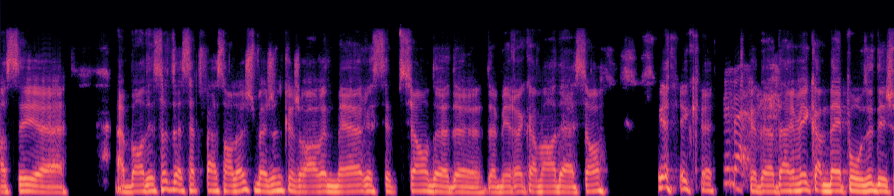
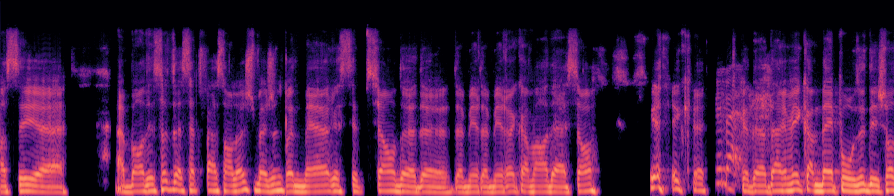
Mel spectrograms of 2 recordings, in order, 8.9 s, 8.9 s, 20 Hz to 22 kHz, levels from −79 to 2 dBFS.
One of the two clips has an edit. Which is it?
second; 2 cuts; at 2.9 s, 4.8 s

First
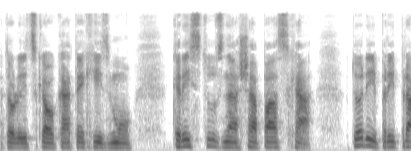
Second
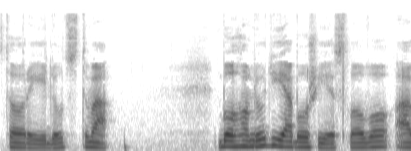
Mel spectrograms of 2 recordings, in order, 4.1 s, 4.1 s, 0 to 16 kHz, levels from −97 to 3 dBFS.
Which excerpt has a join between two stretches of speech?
second; 2 cuts; at 2.5 s, 2.9 s

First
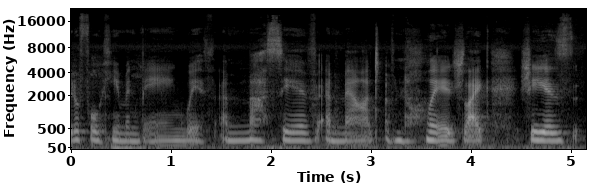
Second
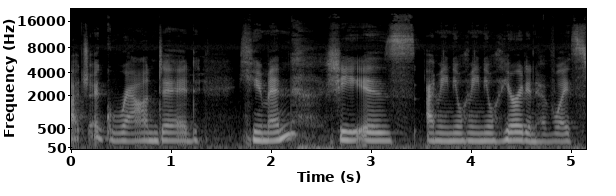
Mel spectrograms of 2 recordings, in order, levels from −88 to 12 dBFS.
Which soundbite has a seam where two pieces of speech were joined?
second; 1 cut; at 3.9 s

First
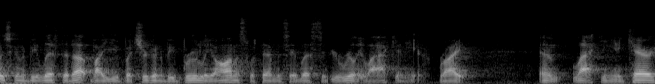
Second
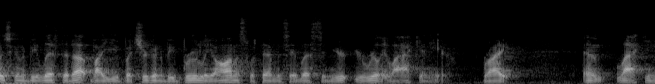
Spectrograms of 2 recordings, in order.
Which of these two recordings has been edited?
first; 2 cuts; at 3.3 s, 4.3 s

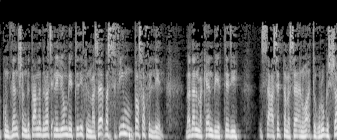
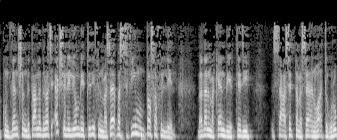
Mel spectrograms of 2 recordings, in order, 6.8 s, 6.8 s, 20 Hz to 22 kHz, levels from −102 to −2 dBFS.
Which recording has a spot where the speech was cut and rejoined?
first; 1 cut; at 1.1 s

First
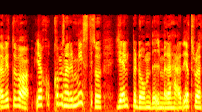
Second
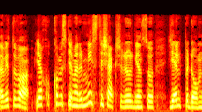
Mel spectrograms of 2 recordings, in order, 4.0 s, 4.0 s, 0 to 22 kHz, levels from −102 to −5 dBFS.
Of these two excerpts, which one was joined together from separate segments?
first; 2 cuts; at 1.3 s, 1.8 s

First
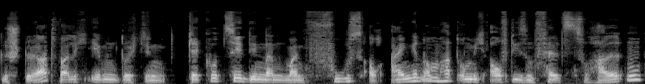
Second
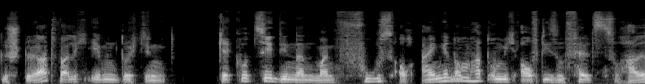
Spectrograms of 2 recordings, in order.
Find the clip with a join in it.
first; 1 cut; at 1.8 s

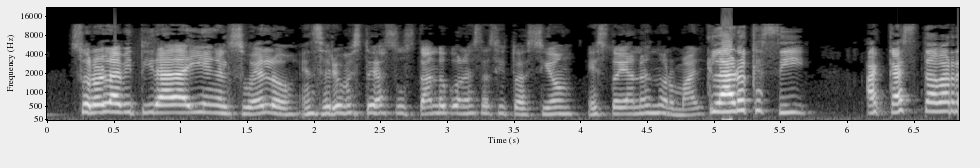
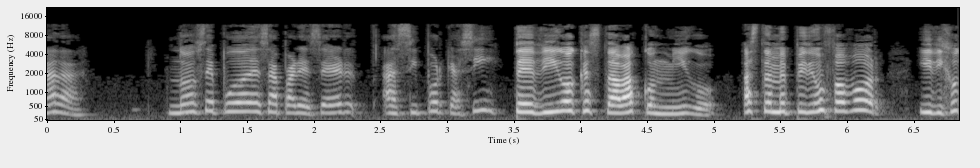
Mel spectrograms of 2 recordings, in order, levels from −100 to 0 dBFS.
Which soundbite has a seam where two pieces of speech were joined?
second; 1 cut; at 5.1 s

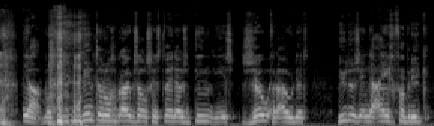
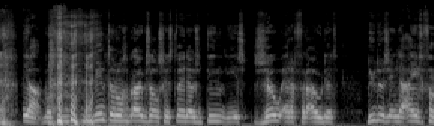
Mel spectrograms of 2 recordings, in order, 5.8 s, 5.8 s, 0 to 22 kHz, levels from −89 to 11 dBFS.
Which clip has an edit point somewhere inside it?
first; 2 cuts; at 0.9 s, 3.6 s

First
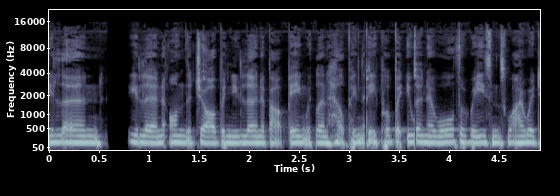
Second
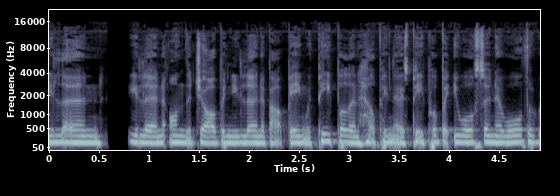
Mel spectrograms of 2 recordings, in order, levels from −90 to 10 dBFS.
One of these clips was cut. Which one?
first; 3 cuts; at 2.7 s, 3.2 s, 3.7 s

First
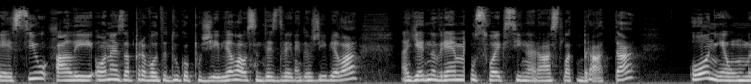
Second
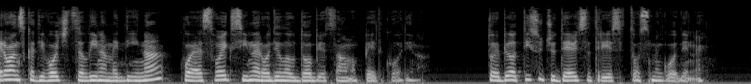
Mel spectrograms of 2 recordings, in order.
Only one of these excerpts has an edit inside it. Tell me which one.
first; 4 cuts; at 1.6 s, 2.9 s, 4.6 s, 5.7 s

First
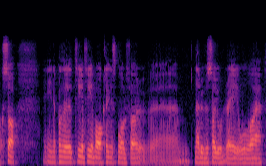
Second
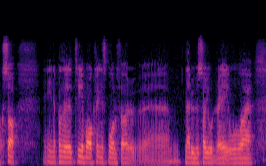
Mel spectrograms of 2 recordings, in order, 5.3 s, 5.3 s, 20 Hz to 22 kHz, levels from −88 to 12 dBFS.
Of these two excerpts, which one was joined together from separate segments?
first; 1 cut; at 1.7 s

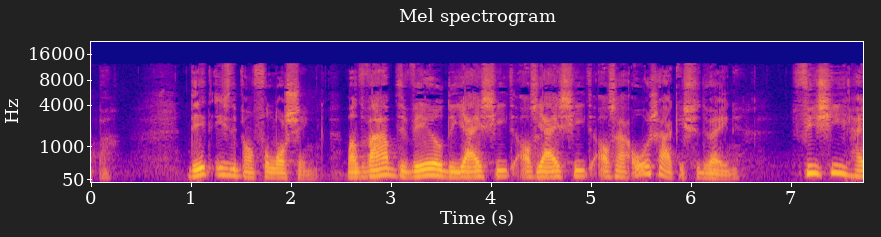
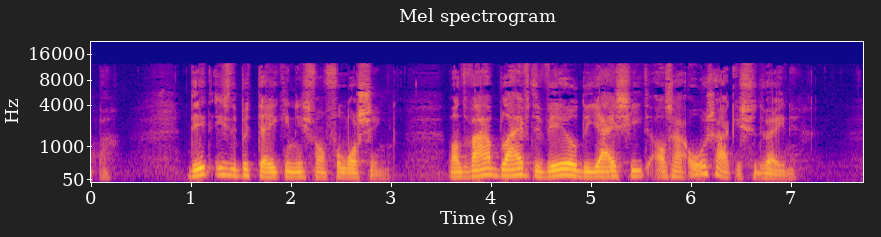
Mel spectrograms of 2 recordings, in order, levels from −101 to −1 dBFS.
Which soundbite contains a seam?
first; 5 cuts; at 1.5 s, 2.4 s, 3.0 s, 4.4 s, 6.6 s

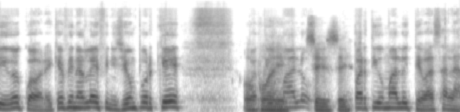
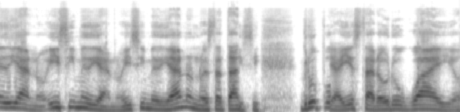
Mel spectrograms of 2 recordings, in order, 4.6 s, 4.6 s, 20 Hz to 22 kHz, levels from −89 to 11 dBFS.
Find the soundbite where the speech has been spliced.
second; 2 cuts; at 2.4 s, 3.3 s

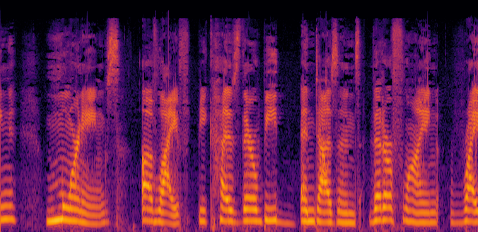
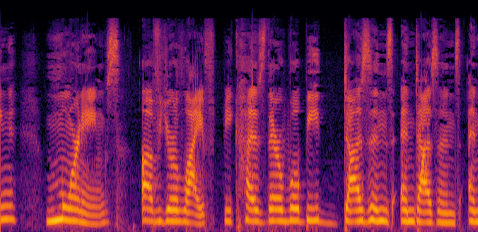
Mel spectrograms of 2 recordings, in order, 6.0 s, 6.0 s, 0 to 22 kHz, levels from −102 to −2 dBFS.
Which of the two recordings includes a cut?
first; 4 cuts; at 1.9 s, 3.2 s, 3.7 s, 4.5 s

